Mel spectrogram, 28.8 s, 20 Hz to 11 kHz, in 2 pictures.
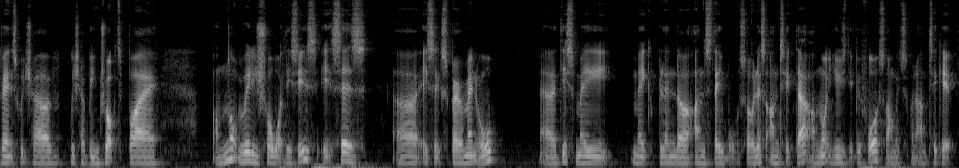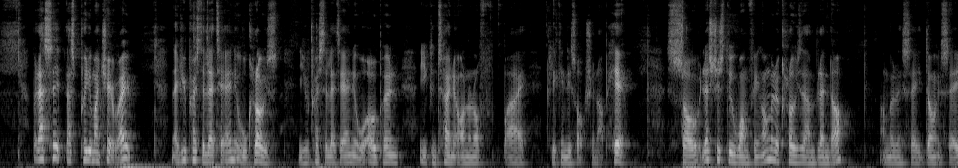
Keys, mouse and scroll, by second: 11.1 click, 17.4 n, 19.0 n, 24.5 n.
